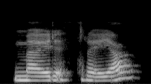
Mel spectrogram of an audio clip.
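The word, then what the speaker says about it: Maelle: The name is Maidthreya. So I'm going to spell it okay for you American people or English listener. It's M-A-E-L-L-E.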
